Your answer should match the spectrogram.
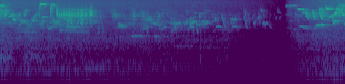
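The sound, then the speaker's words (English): A garden warbler sings a rapid, rambling warble of bright chirps and trills over a steady low rumble of building traffic, with a brief near-silent gap before the song resumes. “Well, the nightingales are being outsung by the garden warblers at the moment.”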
